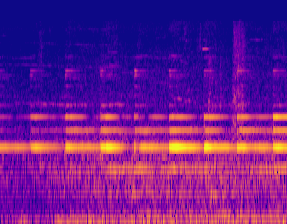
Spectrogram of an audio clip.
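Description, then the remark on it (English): A train rolls past, a loud continuous rumble with steady, high metallic whining tones riding on top and faint periodic clatter, with no voices. “Oh, here comes the train, actually. There's one actually coming.”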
